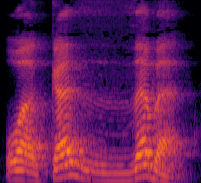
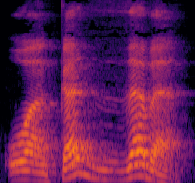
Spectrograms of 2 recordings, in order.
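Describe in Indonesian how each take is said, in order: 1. Huruf ganda itu bunyi 'dh' yang lembut. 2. Huruf ganda itu bunyi 'dh' yang lembut.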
